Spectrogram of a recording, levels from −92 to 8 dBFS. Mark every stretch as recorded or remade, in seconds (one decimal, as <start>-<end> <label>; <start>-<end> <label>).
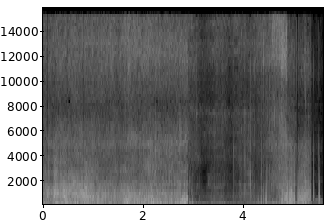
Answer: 0.0-2.2 remade; 2.2-3.0 recorded; 3.0-4.4 remade; 4.4-5.6 recorded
